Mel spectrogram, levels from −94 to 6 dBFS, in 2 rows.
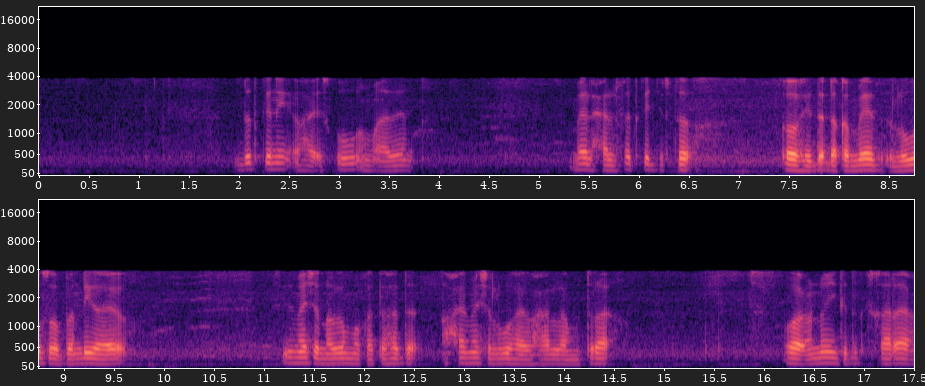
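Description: From 7.48 s to 9.67 s the automatic gain falls: the gain control judges the input too loud, or its background noise too strong, and pulls its gain down by about 4 dB over roughly two seconds. The voice and the room noise behind it sink together, unlike the earlier change near 6 s where the talker moved. On a waveform the envelope tapers smoothly across that span. On a spectrogram every band dims evenly, still capped at 4 kHz, which fits a narrowband G.711 call codec.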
